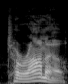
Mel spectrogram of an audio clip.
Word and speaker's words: Toronto: And you're not supposed to pronounce the second T, is what I heard. Toronto.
